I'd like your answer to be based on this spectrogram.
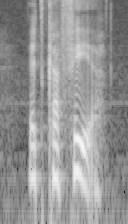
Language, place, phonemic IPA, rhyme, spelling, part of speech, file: Swedish, Gotland, /kaˈfeː/, -eː, kafé, noun, Sv-kafé.ogg
- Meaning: a café, a coffee shop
